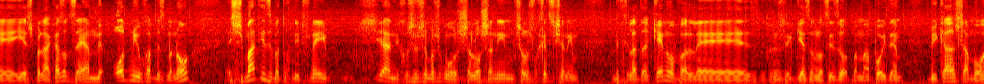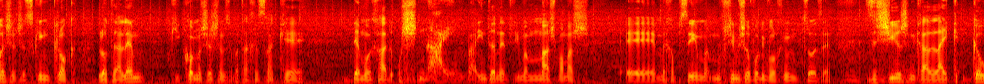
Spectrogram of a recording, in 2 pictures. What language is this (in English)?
Hebrew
